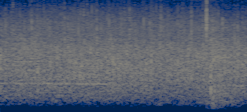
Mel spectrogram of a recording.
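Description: A congregation claps together during a Korean Sunday church service, a steady, dense wash of applause that holds evenly for a couple of seconds.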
